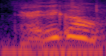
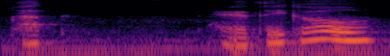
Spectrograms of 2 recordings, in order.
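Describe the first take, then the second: First: Higher, brisk, "go" clipped short; an excited aside as they dash; "go" said quickly on a high note; lively there they go. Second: A soft aside to the listener; hushed there they go. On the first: Monkeys racing off. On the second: Watching the monkeys leave. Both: A narrator's reading.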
